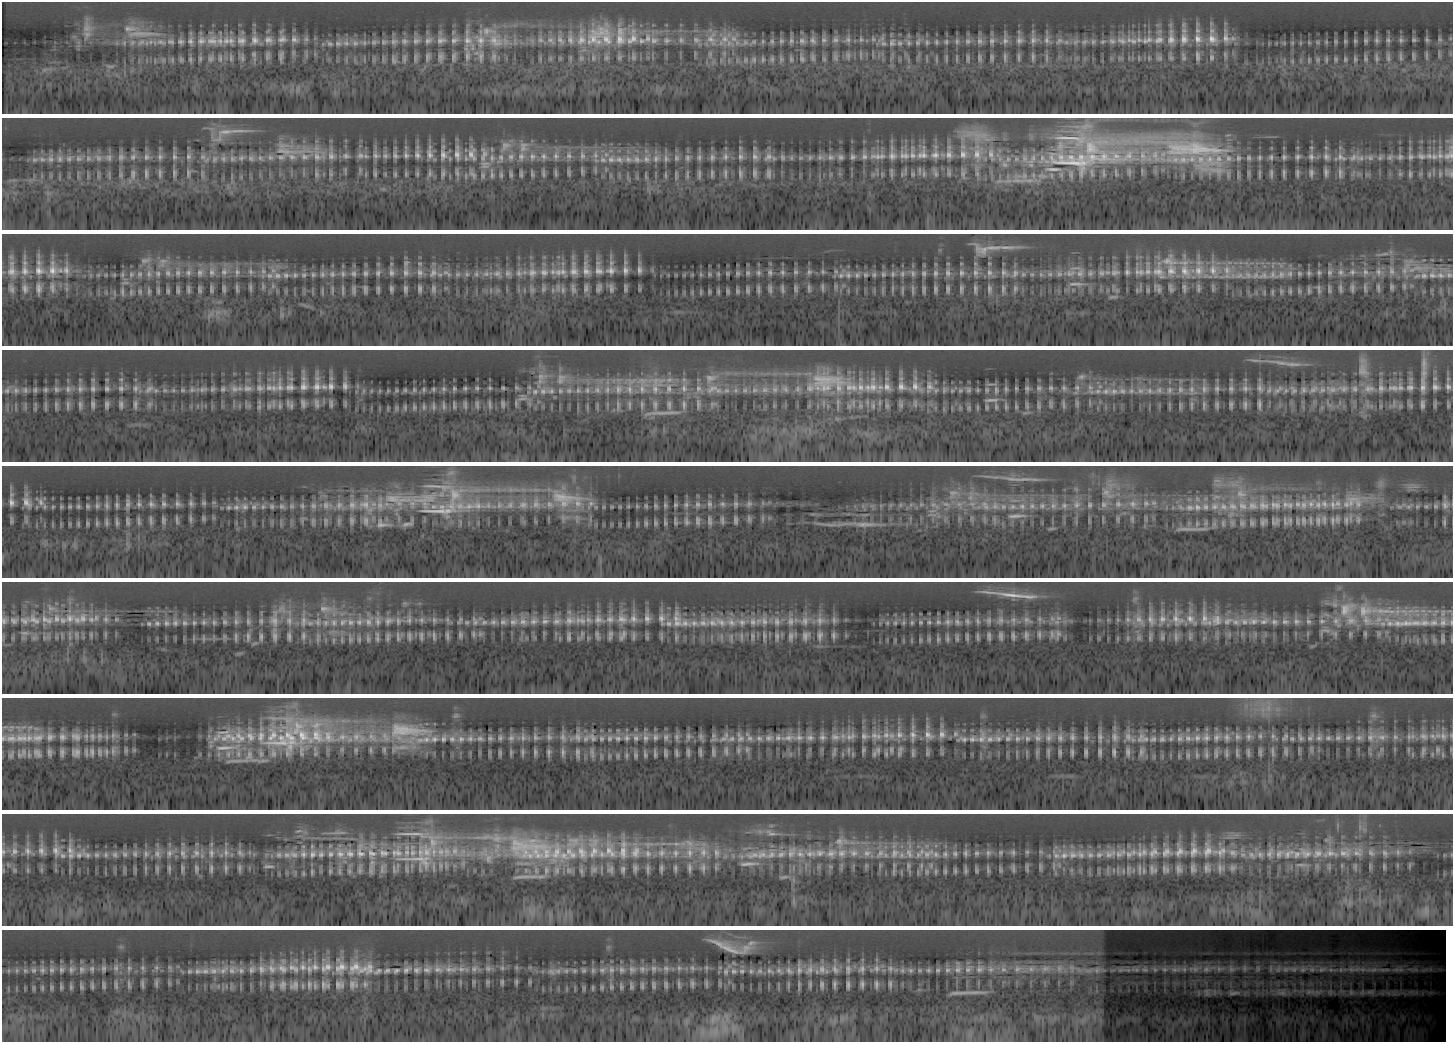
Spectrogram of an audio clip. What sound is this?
pond frog bird cleaned
Stereo recording by pond with loud frogs and audible birds. This is a denoised version of the other file I uploaded with a similar name.
frog, croak, frogs, pond, bird, nature, birds, field-recording, water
